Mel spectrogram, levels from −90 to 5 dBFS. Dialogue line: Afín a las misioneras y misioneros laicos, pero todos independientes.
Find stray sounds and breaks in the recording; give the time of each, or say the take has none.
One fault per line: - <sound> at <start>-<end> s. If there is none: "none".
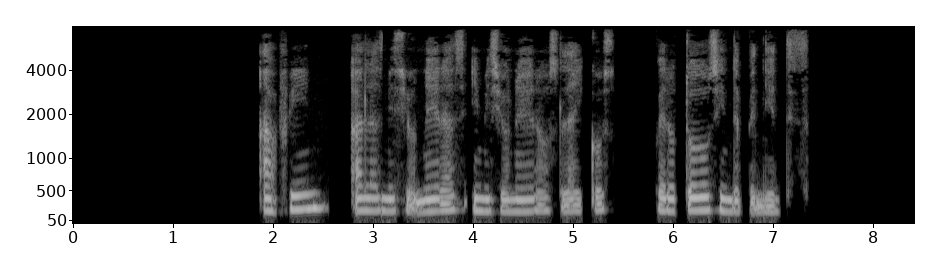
none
